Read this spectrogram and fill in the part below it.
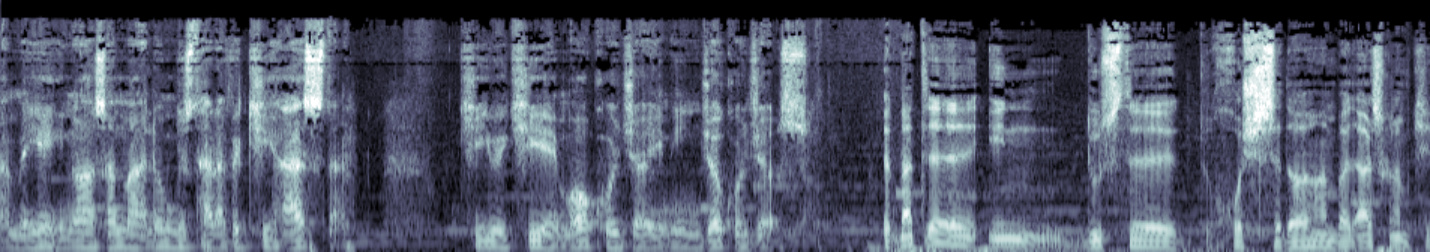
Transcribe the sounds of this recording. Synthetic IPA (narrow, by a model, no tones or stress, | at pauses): hæmejeiːnɒːæsænmælumniːst̪ʰæɾæfecʰiːhæst̪ʰæ̰n | kʰiːbekʰiemɒːkʰod͡ʒɒːjiːmind͡ʒɒːkʰod͡ʒɒ̰ːs | e̞d̪̚mæt̪ʰeind̪ust̪ʰexoʃse̞d̪ɒːɦæmbɒːjæd̪æɾz̥kʰonæmkʰe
